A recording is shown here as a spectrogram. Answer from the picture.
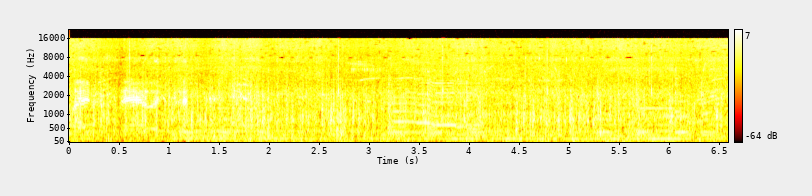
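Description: A speedboat underway with its engine running at a steady drone, over the rush of wind and water. Voices and faint music sound over it.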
